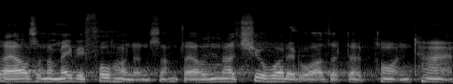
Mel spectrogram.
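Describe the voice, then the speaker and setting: Room echo is audible around a man's voice. His tone is dark and mellow, though his pitch sits fairly high. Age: 80s+. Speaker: minister. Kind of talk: reflective talk at a church service. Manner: conversational, with hesitations.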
